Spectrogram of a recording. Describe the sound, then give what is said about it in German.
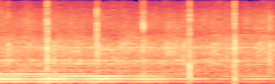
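Guests at a gathering receive applause. Scattered, distinct hand claps stand out as sharp separate hits over a sustained tonal hum, and the clapping stays fairly thin rather than a dense roar. “Ganz einen kräftigen Applaus für unsere Gäste.”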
